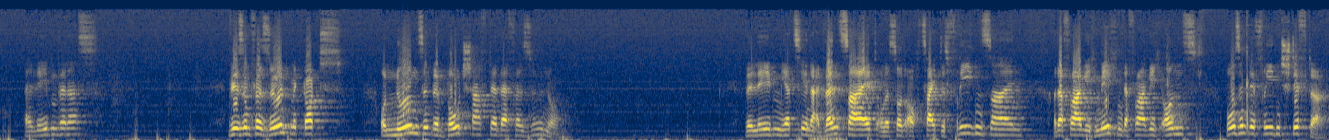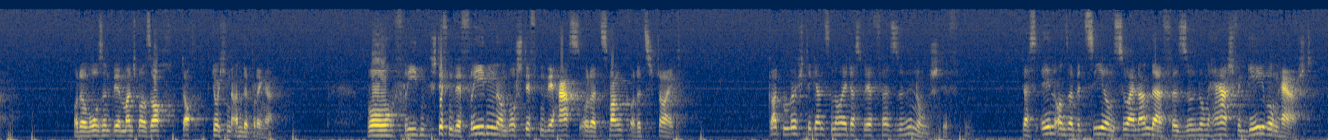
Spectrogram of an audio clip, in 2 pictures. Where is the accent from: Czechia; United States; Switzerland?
United States; Richmond, Virginia; Ich komme aus den Vereinigten Staaten, ich komme aus Richmond, Virginia, der Hauptstadt der Süden damals.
